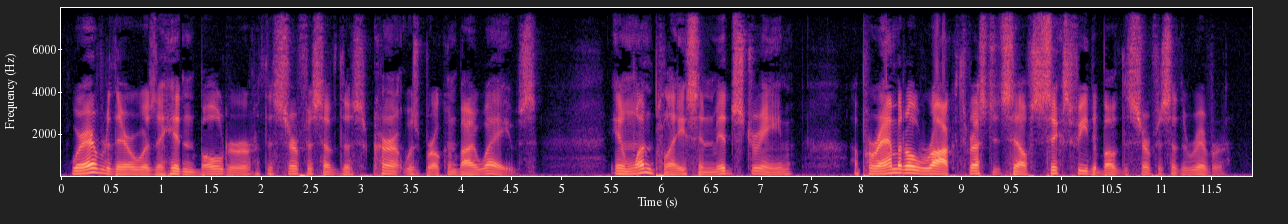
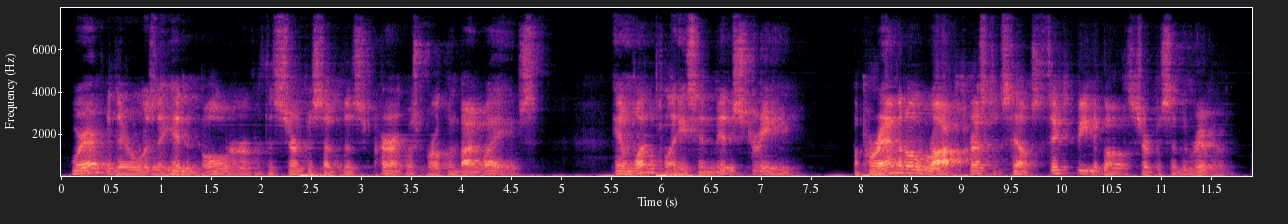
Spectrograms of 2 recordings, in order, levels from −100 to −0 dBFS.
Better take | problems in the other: first | noise reduction (neural mask model DeepFilterNet 3)

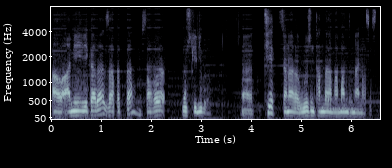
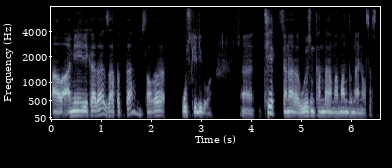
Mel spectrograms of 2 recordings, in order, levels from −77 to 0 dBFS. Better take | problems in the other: second | noise reduction (neural separator model SepFormer DNS4)

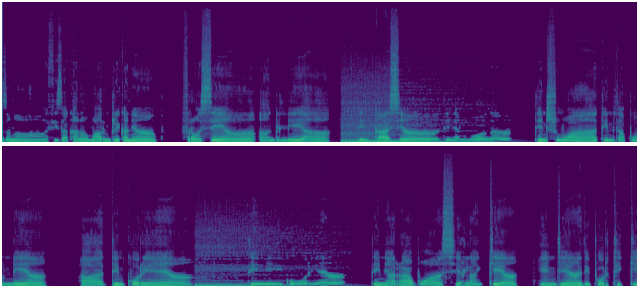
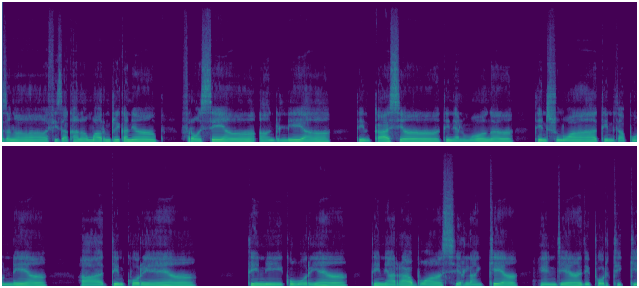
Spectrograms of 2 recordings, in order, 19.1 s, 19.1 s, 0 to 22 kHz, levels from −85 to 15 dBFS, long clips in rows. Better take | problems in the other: second | noise reduction (classical method spectral subtraction)

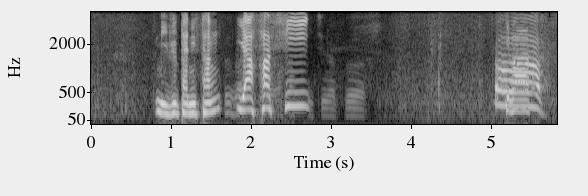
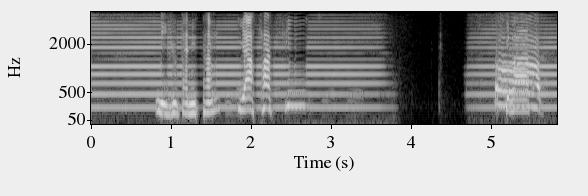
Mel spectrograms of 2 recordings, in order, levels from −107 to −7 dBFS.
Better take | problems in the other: first | noise reduction (neural mask model RNNoise)

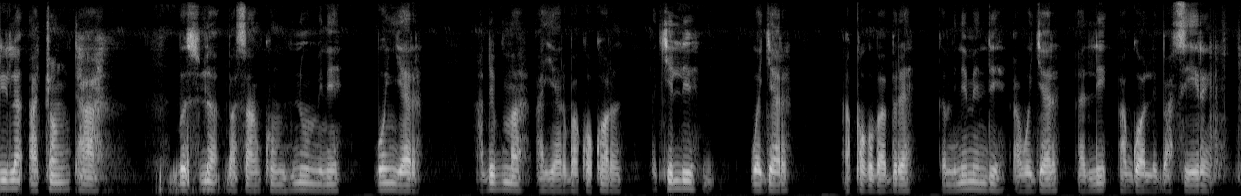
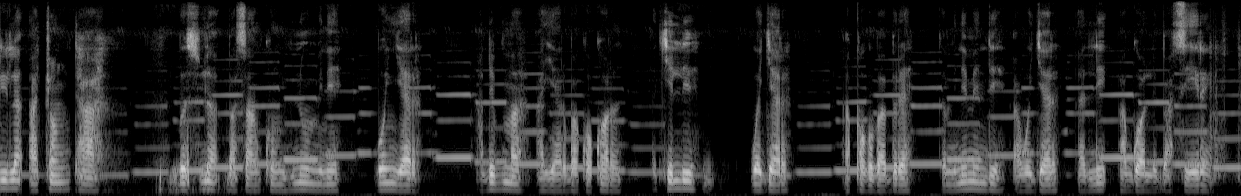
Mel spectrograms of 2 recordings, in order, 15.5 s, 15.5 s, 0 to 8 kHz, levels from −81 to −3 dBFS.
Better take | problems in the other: first | background sound (Wind instrument, woodwind instrument); 12 dB below the speech

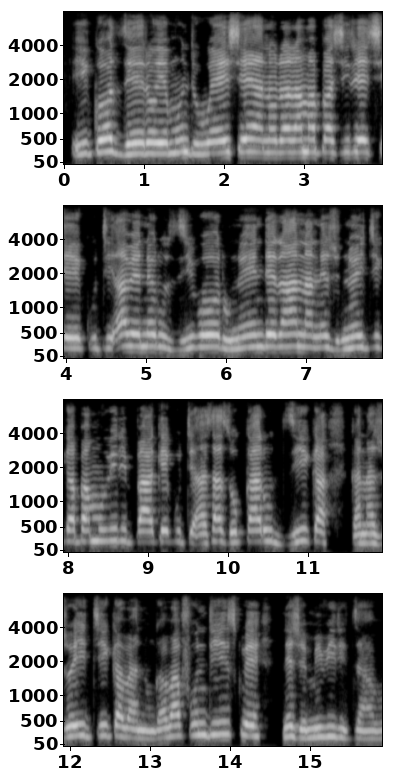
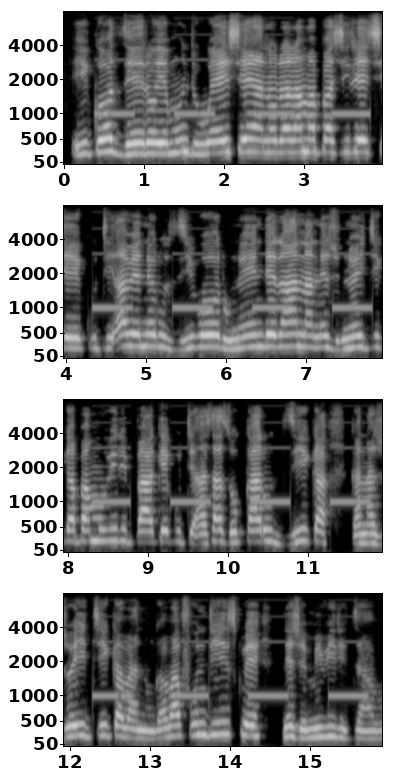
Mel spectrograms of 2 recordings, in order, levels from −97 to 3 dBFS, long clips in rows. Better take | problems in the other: first | background sound (Alarm); 20 dB below the speech

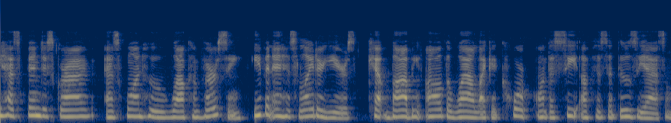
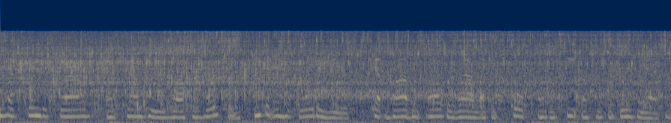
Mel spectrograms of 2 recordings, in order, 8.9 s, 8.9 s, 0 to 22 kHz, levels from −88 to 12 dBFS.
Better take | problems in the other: first | background sound (Sink (filling or washing)); 2 dB above the speech

